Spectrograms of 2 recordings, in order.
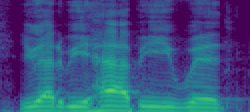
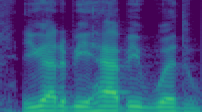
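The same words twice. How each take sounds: The two takes are said the same way.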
